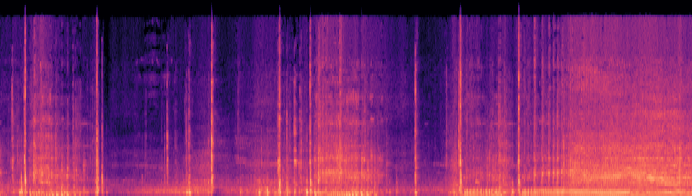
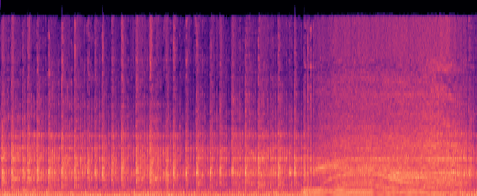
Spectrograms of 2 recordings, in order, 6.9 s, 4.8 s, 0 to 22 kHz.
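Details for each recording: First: STIHL MS291 chainsaw with adjustable carburetor and restricted screws, running lean likely since new: revs come in uneven bursts and sag toward dying unless the throttle is feathered; lean idle mixture causing stalling, risk of scoring. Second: Stihl MS291 chainsaw after carb adjustment, mixture screws about 1.5 turns out, fixing lean running, poor idle and stalling: quick start, then a crisp steady idle on its own and a clean throttle blip.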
